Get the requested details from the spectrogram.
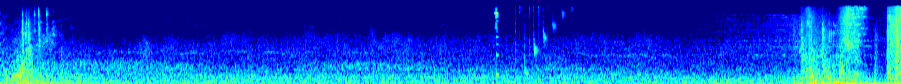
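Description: Wind rushes softly during a long glide.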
